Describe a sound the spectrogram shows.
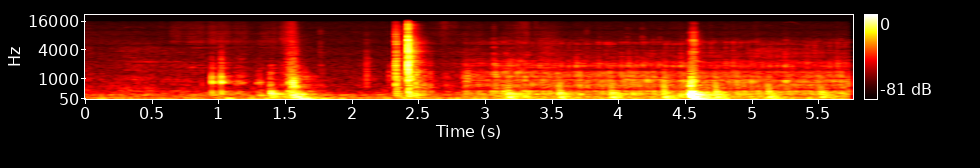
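A record knocks and rattles as a hand sets it on a gramophone.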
